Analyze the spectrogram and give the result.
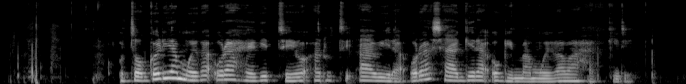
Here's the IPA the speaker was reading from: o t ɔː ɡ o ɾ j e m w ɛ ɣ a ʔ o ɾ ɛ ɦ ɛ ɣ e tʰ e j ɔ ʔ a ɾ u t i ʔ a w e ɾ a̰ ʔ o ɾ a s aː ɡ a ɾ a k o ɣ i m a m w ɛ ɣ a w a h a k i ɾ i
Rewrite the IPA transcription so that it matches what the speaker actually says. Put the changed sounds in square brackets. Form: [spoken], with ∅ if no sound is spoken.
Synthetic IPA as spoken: o t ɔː ɡ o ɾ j [a] m w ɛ ɣ a ʔ o ɾ [a] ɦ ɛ ɣ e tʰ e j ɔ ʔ a ɾ u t i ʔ a w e ɾ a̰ ʔ o ɾ a [ʃ] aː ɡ [e] ɾ a [ʔ] o ɣ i m a m w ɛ ɣ a w a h a k i ɾ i

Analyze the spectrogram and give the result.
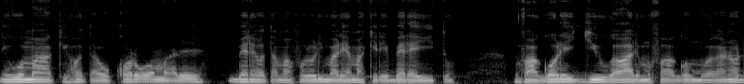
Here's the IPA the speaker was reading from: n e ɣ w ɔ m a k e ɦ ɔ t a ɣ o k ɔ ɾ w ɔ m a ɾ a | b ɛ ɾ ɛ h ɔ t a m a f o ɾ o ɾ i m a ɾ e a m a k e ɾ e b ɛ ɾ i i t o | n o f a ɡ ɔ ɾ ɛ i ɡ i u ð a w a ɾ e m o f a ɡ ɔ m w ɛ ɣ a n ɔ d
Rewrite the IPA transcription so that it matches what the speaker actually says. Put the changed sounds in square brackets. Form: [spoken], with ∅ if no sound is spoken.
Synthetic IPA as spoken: n e ɣ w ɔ m a k e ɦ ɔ t a ɣ o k ɔ ɾ w ɔ m a ɾ [e] | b ɛ ɾ ɛ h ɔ t a m a f o ɾ o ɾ i m a ɾ e a m a k e ɾ e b ɛ ɾ [ɛ] i t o | [m] o f a ɡ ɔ ɾ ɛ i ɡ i u [ɣ] a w a ɾ e m o f a ɡ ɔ m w ɛ ɣ a n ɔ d

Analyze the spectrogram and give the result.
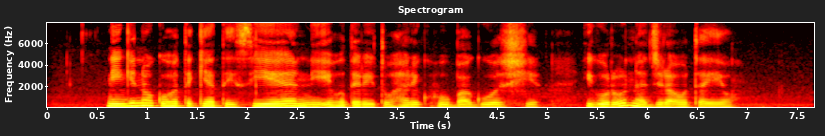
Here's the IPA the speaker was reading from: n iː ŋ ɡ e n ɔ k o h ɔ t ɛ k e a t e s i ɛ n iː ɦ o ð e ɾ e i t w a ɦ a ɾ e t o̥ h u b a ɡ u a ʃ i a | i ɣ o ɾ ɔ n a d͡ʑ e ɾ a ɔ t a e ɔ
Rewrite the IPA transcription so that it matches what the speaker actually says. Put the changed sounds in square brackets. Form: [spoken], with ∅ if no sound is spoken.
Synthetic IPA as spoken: n iː ŋ ɡ e n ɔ k o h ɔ t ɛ k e a t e s i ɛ n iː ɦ o ð e ɾ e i t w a ɦ a ɾ e [k] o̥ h u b a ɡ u a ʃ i a | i ɣ o ɾ [o] n a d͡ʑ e ɾ a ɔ t a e ɔ

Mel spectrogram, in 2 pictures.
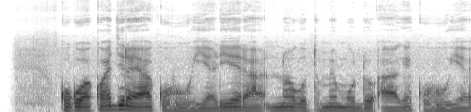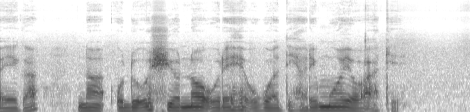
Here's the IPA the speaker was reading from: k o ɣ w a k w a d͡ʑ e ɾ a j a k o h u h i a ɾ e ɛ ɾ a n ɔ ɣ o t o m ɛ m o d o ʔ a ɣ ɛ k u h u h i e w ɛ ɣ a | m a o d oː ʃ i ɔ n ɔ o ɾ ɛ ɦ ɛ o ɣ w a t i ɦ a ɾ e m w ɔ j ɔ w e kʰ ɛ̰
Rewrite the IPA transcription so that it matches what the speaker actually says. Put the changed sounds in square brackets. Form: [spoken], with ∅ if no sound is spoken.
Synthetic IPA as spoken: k o ɣ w a k w a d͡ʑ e ɾ a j a k o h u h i a ɾ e ɛ ɾ a n ɔ ɣ o t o m ɛ m o d o ʔ a ɣ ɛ k [o] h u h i [a] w ɛ ɣ a | [n] a o d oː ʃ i ɔ n ɔ o ɾ ɛ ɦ ɛ o ɣ w a t i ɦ a ɾ e m w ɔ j ɔ w [a] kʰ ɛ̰

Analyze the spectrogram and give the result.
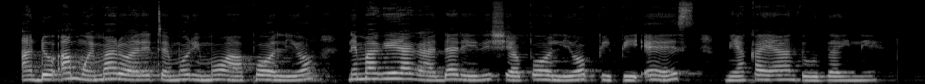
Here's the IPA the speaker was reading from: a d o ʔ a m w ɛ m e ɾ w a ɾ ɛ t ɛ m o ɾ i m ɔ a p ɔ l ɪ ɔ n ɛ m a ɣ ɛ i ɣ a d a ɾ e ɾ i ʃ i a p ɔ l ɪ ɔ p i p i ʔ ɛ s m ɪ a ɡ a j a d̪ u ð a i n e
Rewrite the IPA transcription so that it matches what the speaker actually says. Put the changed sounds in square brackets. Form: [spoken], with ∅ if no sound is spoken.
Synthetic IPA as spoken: a d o ʔ a m w ɛ m [a] ɾ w a ɾ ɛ t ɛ m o ɾ i m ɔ a p ɔ l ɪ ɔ n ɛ m a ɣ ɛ [a] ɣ a d a ɾ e ɾ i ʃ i a p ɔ l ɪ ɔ p i p i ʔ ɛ s m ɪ a [k] a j a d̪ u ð a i n e

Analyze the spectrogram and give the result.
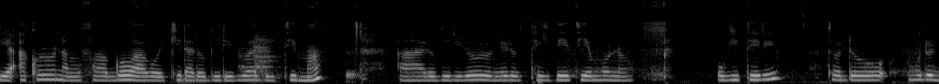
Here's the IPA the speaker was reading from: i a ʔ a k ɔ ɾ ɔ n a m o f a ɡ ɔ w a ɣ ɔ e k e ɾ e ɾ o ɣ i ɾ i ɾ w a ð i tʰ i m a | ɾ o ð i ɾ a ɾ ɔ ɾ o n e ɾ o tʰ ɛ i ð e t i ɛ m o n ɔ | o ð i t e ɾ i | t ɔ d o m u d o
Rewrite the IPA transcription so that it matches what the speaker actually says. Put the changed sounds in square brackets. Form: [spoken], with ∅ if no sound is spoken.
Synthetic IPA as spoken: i a ʔ a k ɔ ɾ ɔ n a m o f a ɡ ɔ w a ɣ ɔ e k e ɾ [a] ɾ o ɣ i ɾ i ɾ w a ð i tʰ i m a | ɾ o [ɣ] i ɾ [i] ɾ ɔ ɾ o n e ɾ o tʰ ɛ i ð e t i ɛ m o n ɔ | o [ɣ] i t e ɾ i | t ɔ d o m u d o

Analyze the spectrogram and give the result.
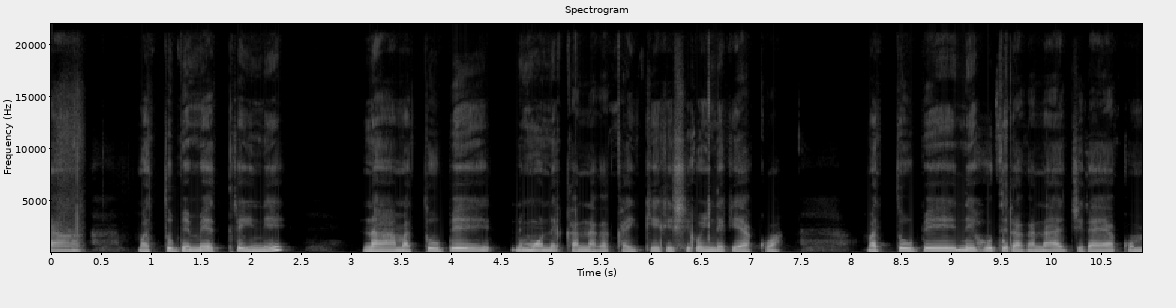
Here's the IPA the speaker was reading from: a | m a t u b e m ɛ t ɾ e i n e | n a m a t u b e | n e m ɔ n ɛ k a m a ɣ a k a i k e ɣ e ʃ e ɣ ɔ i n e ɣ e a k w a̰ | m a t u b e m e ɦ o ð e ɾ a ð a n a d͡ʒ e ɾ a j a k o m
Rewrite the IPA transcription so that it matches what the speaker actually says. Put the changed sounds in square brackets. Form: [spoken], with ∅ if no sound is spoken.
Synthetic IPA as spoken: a | m a t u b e m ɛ t ɾ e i n e | n a m a t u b e | n e m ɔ n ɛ k a [n] a ɣ a k a i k e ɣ e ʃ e ɣ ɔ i n e ɣ e a k w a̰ | m a t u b e [n] e ɦ o ð e ɾ a [ɣ] a n a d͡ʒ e ɾ a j a k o m

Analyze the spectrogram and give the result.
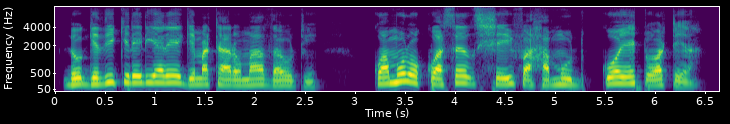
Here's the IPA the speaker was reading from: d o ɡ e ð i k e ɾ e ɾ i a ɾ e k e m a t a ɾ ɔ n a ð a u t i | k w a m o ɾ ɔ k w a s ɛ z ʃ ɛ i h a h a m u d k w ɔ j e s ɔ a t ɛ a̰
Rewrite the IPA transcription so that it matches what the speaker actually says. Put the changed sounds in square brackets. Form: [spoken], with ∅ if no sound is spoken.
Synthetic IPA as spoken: d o ɡ e ð i k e ɾ e ɾ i a ɾ e [ɡ] e m a t a ɾ ɔ [m] a ð a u t i | k w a m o ɾ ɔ k w a s ɛ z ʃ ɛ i [f] a h a m u d k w ɔ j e [t] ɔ a t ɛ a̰

